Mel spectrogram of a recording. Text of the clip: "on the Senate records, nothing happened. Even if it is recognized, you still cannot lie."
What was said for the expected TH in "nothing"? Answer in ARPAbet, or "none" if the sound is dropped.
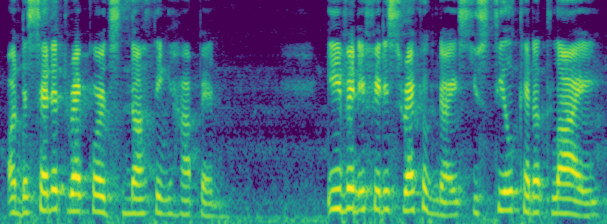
TH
